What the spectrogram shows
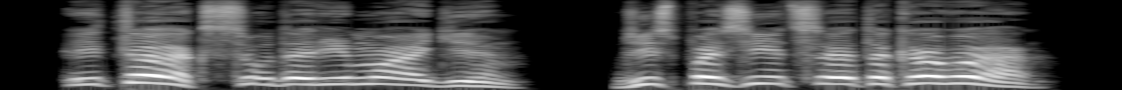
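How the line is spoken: Loud announcement. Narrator (Russian): произнес он громко, чтобы слышали все

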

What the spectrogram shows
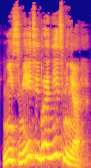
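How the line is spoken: Playfully defiant shout. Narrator (Russian): крикнула шутливым вызовом

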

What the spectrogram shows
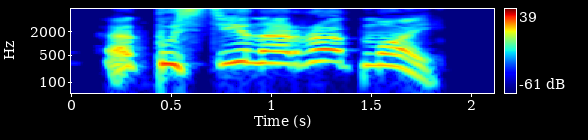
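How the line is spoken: Boys shouting. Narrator (Russian): мальчишки возраста Колина, которые кричали

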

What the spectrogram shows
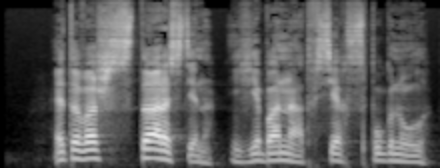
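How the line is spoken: Through clenched teeth. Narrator (Russian): процедил Володя

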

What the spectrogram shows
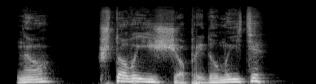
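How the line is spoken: Through gritted teeth. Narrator (Russian): процедил сквозь зубы оператор

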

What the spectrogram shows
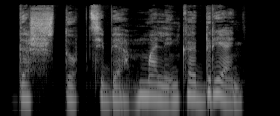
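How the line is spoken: Quiet hiss. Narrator (Russian): тихое шипение

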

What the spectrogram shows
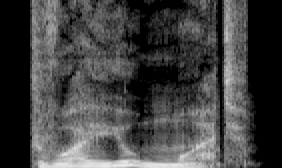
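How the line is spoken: Quiet blurted curse. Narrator (Russian): вырвалось из меня негромко

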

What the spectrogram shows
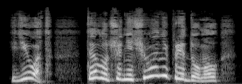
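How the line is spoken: Girl exclaiming. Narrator (Russian): воскликнула девушка

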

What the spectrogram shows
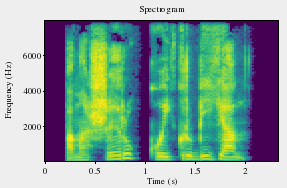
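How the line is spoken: Hissed while smiling. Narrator (Russian): Продолжая улыбаться, прошипела

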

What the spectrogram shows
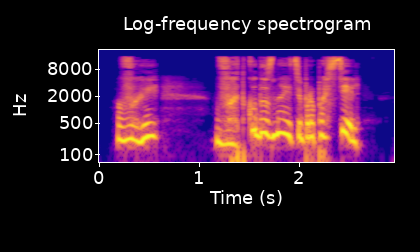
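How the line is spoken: Startled hiss. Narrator (Russian): Вскинувшись, зашипела Морет

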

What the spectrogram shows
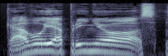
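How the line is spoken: Troll yelling. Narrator (Russian): завопил тролль

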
